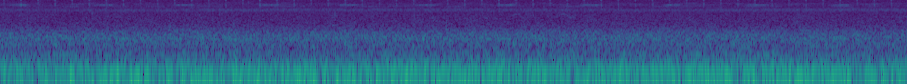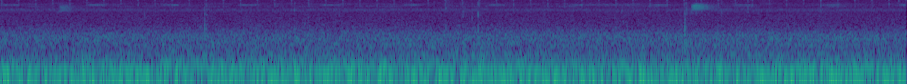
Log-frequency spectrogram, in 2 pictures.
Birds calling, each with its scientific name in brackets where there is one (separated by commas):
unidentified bird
